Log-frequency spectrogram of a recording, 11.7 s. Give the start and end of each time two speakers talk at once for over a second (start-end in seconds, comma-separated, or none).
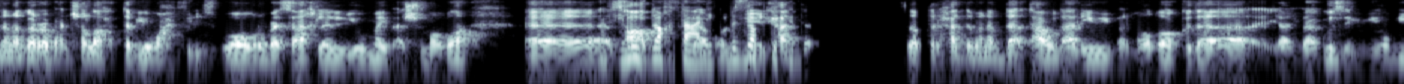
5.0-6.7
